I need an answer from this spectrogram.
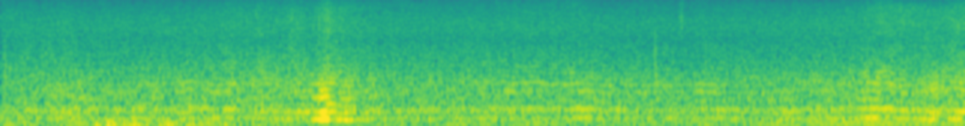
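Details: Busy apiary in peak summer nectar flow with foraging honey bees and drones on midday mating flights: a continuous low humming drone of many bees, one closer bee briefly sweeping past with a louder, rising buzz midway.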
